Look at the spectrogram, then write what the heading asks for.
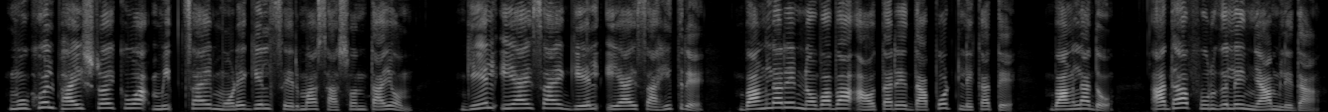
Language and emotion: Santali, neutral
